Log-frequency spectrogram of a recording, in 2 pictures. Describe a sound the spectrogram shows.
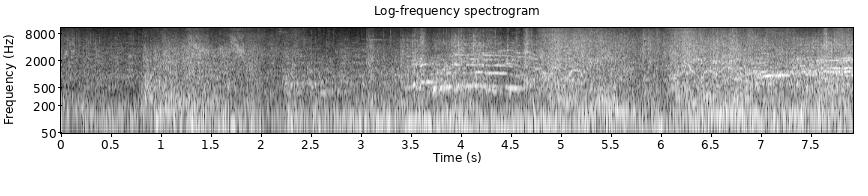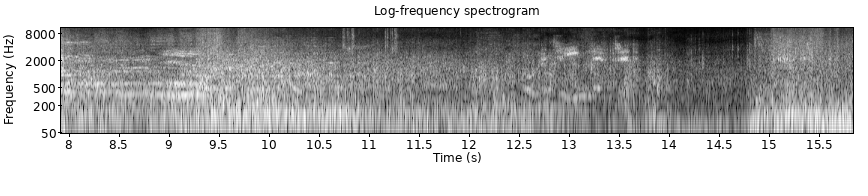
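An energy weapon fires with crackling bursts.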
